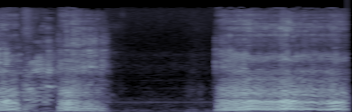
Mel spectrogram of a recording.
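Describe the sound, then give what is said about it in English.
A puppy growls while playing with a teddy bear, giving two loud bursts of rough, gravelly growling separated by a short quiet pause. “And enjoy some of my puppies growling. He's playing puppies with his teddy bear.”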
